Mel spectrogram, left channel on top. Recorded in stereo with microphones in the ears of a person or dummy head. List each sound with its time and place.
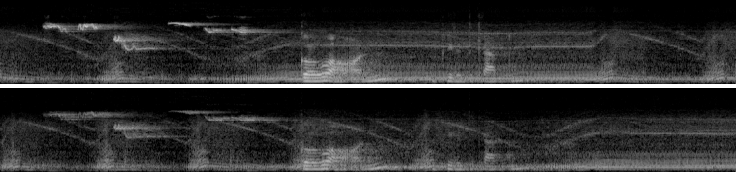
0.4 s a bird: 60° left (ahead or behind), 1.2 m
3.0 s a woman speaking: 75° left (ahead or behind), 1.6 m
